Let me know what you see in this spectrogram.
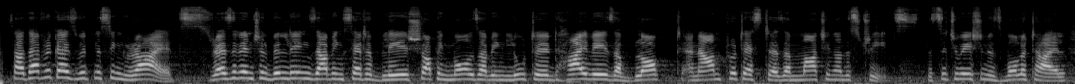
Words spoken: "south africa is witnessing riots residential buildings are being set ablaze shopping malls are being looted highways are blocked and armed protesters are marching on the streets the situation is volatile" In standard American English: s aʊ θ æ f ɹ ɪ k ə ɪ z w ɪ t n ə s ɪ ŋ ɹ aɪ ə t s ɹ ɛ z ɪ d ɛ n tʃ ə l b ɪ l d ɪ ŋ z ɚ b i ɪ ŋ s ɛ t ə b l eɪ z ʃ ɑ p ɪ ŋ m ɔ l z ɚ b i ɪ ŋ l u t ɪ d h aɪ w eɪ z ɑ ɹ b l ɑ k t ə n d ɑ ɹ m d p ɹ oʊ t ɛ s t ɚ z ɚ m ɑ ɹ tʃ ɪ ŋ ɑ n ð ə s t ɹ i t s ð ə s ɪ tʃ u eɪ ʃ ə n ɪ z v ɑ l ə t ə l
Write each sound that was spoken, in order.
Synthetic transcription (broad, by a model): s aʊ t æ f ɹ ɪ k ə ɪ z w ɪ t n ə s ɪ ŋ ɹ aɪ ə t s ɹ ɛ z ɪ d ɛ n ʃ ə l b ɪ l d ɪ ŋ z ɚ b i ɪ ŋ s ɛ t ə b l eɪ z ʃ ɑ p ɪ ŋ m ɔ l z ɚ b i ɪ ŋ l u t ɪ d h aɪ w eɪ z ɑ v b l ɑ k t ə n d ɑ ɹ m p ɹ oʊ t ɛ s t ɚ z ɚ m ɑ ɹ tʃ ɪ ŋ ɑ n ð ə s t ɹ i t s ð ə s ɪ tʃ u eɪ ʃ ə n ɪ z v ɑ l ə t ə l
